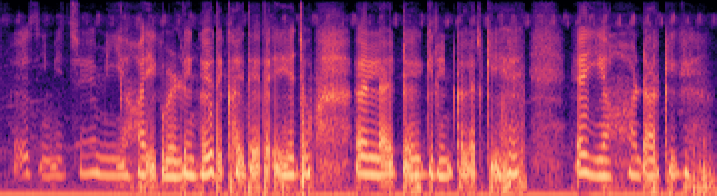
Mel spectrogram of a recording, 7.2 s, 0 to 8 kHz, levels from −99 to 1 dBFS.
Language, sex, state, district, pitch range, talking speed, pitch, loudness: Hindi, female, Maharashtra, Sindhudurg, 205-235 Hz, 125 wpm, 225 Hz, -16 LUFS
